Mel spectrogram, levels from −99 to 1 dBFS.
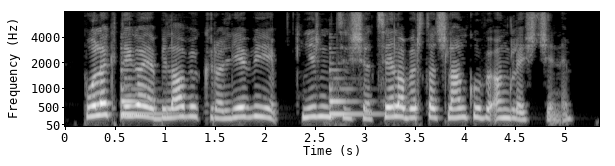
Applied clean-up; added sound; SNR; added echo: classical method spectral subtraction.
